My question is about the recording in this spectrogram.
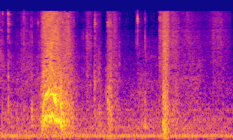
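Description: Zipper on a fabric fly-fishing vest pocket pulled once, a short rasp rising in pitch about half a second in, followed by a faint click later.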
